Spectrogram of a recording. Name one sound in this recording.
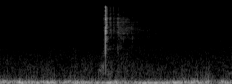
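A driver smacks a golf ball with a sharp crack.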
